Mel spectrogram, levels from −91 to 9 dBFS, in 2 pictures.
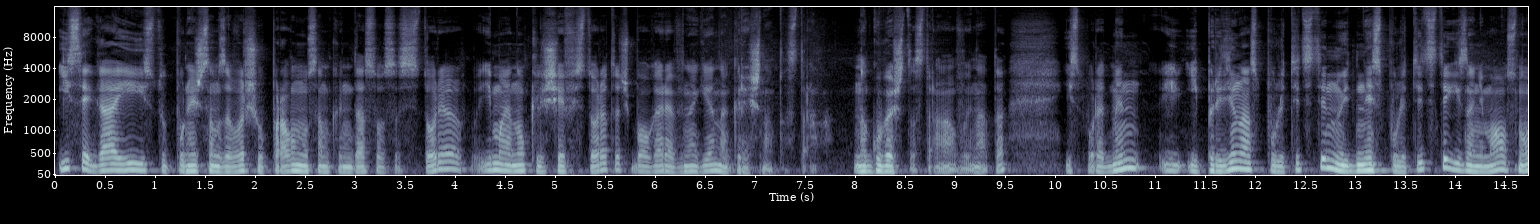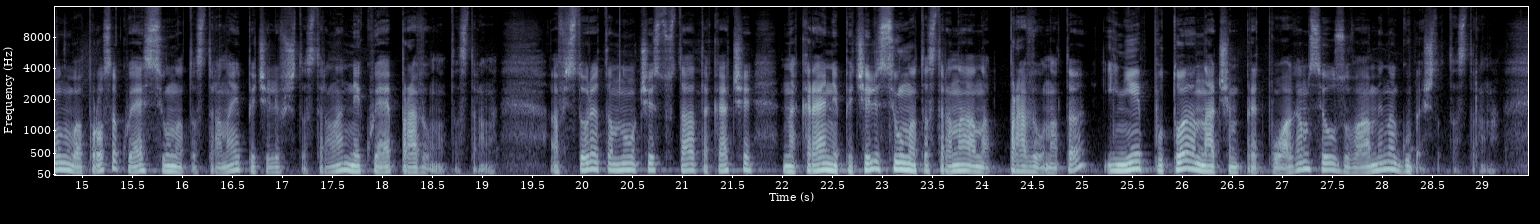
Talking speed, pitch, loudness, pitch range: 175 wpm, 120 Hz, -22 LUFS, 110-140 Hz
